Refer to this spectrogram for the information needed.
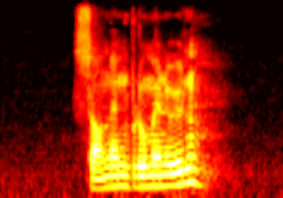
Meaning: sunflower oil
- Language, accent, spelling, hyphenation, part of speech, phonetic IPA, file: German, Austria, Sonnenblumenöl, Son‧nen‧blu‧men‧öl, noun, [ˈzɔnənbluːmənˌʔøːl], De-at-Sonnenblumenöl.ogg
